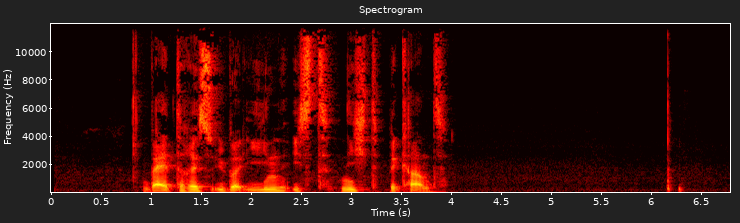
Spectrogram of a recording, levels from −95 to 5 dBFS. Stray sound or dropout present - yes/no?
no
